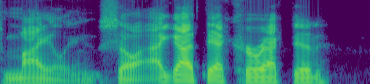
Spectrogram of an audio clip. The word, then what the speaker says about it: Maile: So when I seen this, I said, "Oh, Maile," and then it's Miley.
